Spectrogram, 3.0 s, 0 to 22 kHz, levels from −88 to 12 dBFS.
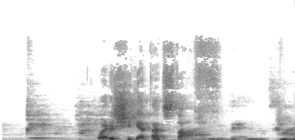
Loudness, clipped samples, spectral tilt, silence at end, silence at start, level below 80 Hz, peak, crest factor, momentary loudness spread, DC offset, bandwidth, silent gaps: -19 LUFS; under 0.1%; -3.5 dB/octave; 0 s; 0.25 s; -50 dBFS; -4 dBFS; 18 dB; 19 LU; under 0.1%; 16.5 kHz; none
